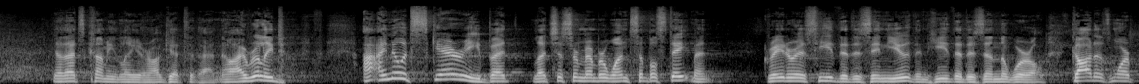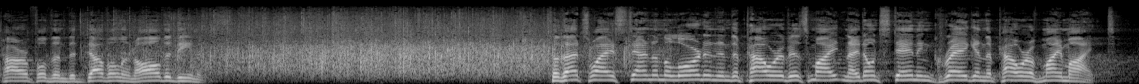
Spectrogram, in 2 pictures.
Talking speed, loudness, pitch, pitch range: 195 wpm, -19 LUFS, 165 Hz, 140-195 Hz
